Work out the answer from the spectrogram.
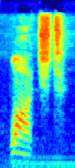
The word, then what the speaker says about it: watched: rule number one okay the sounding of T kissed stopped watched okay that is the T sound all right so I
